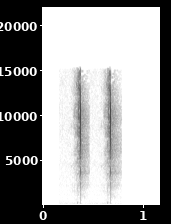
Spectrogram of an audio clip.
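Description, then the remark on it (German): Two crisp scissor snips in quick succession, close and fairly loud, each a sharp metallic shearing click, followed by a brief cut-off at the end. “Da uns der Schutz dieser Personen und auch von heute noch lebenden Angehörigen wichtig ist, haben wir die Nachnamen herausgeschnitten. Das klingt so.”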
